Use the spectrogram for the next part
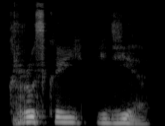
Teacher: no pause, no vowel, nothing whatsoever coming in between the k and the r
